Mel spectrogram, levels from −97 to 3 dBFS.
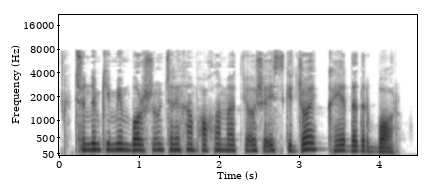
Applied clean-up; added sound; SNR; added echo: none; none; none; none.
